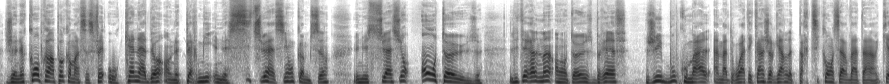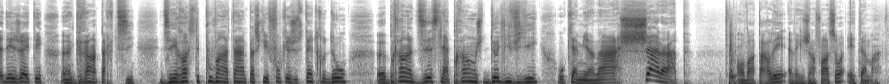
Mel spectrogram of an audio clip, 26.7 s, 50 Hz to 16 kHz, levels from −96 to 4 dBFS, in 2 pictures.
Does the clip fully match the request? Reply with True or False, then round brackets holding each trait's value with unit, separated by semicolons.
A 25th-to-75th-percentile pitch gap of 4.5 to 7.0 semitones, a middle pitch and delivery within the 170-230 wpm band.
False (4.8 semitones; 150 Hz; 160 wpm)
